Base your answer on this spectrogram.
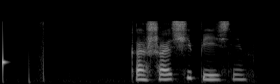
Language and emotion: Russian, neutral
